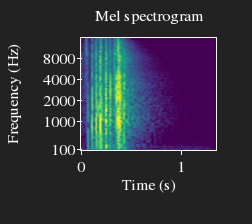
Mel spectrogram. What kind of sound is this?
Squeezing a wad of bubble wrap so that several bubbles pop.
